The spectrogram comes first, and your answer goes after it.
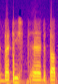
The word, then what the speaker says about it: Baptist de Pape: with pronouncing my name it's uh batiste the pop it's a french name okay although i'm dutch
